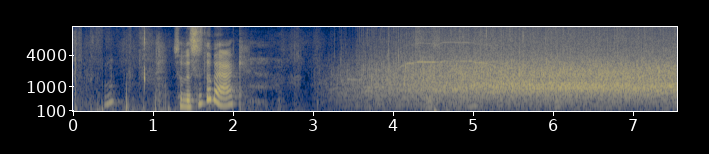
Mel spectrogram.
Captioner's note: applause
